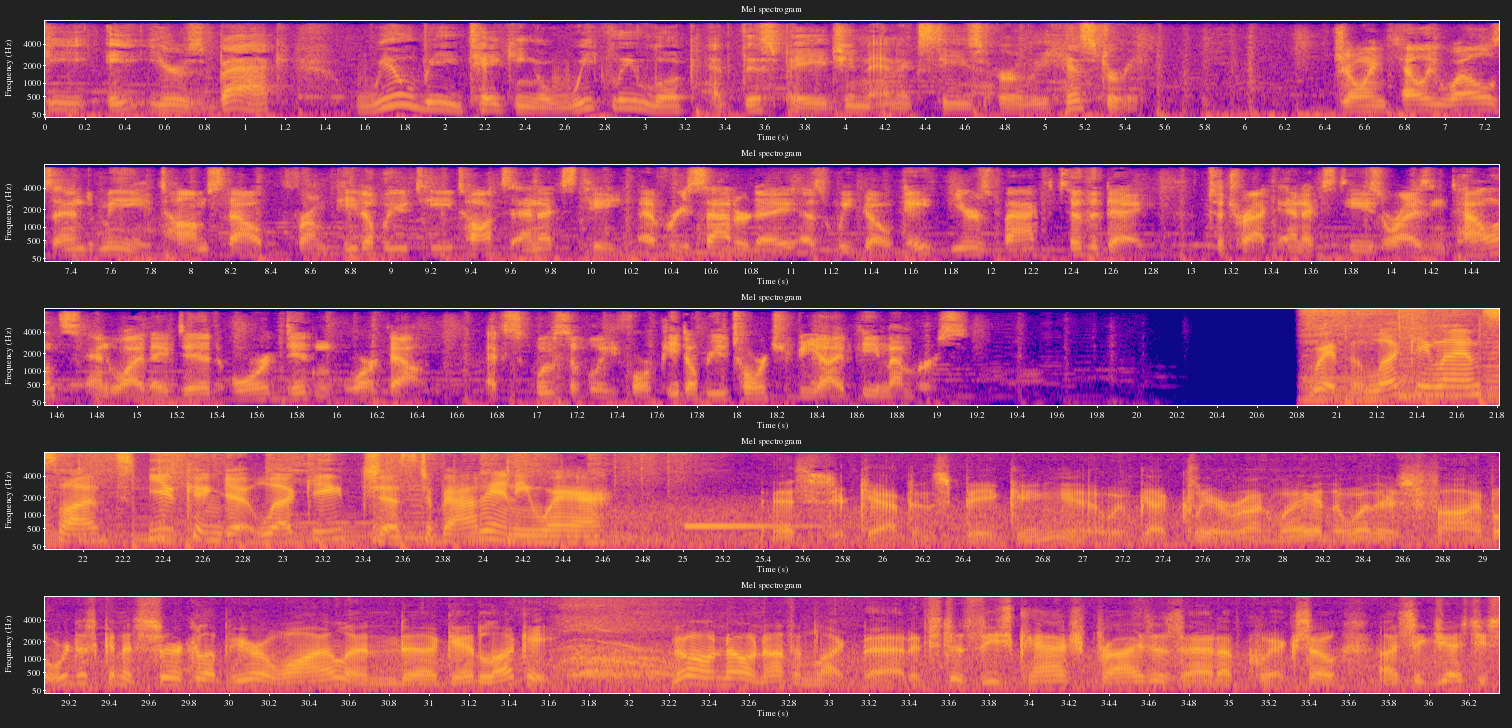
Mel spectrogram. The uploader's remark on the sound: With live caller and email input along with an on-site correspondent who attended in Stockton, Calif. The production glitch that led to the video being replayed.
